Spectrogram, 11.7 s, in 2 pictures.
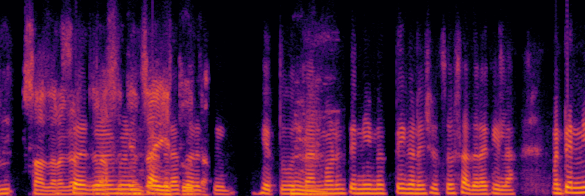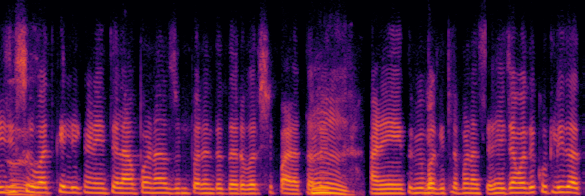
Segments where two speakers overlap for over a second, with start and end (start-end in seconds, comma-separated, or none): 0.6-2.1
